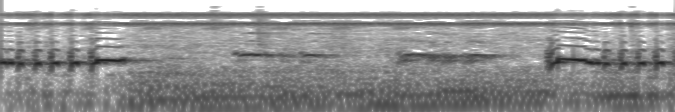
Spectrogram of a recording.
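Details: Zebra dove (perkutut), udanmas silver, singing a lure song to set other zebra doves singing: a loud burst of fast, pulsed coos, quieter drawn-out cooing, then another loud burst, over a low rumble and high steady tone.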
